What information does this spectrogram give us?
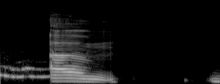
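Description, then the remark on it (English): A dog howls in a drawn-out, wavering wail that swells loudly and slides down in pitch, preceded by a softer steady tone and followed by a brief quieter call. “Badly transitioning, or I guess a dog howl into this next half of the podcast.”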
